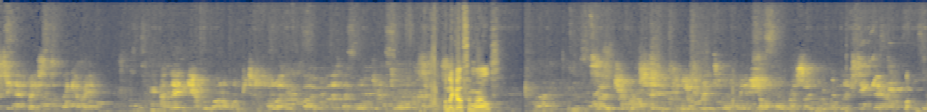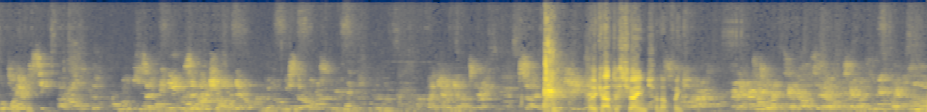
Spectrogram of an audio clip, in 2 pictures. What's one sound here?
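A young man speaks cheerfully, heard through a television loudspeaker.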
